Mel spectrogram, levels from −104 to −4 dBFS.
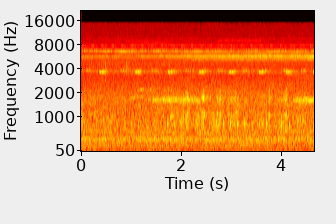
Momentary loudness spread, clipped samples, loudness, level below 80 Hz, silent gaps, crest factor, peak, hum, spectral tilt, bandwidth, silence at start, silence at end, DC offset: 3 LU; under 0.1%; -30 LUFS; -58 dBFS; none; 16 dB; -16 dBFS; none; -0.5 dB/octave; 15.5 kHz; 0 s; 0 s; under 0.1%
